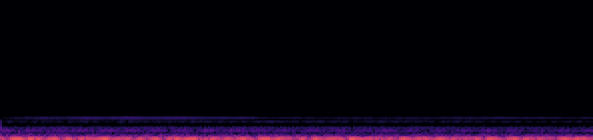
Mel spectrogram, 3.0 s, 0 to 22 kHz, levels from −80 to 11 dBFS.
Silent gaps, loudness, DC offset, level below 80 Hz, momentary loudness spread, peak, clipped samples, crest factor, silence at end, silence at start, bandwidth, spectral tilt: none; -35 LUFS; under 0.1%; -30 dBFS; 2 LU; -18 dBFS; under 0.1%; 10 dB; 0 s; 0 s; 0.7 kHz; -17 dB/octave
